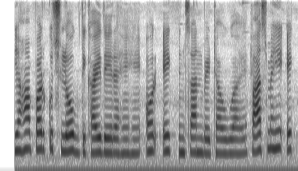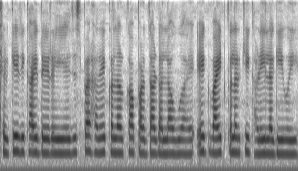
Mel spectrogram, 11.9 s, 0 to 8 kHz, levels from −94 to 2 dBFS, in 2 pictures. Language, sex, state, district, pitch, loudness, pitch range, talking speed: Hindi, female, Uttarakhand, Tehri Garhwal, 225 Hz, -23 LUFS, 210-240 Hz, 200 wpm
